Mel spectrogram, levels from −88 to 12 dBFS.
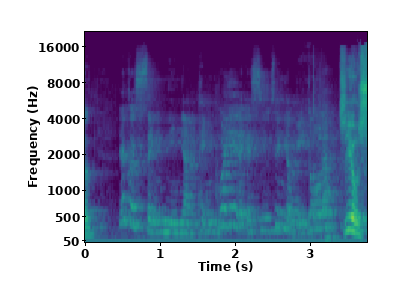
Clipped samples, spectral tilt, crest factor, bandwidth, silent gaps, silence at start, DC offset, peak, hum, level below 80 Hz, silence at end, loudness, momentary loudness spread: under 0.1%; -2 dB/octave; 26 dB; 17.5 kHz; none; 0 s; 0.5%; 0 dBFS; none; -60 dBFS; 0 s; -29 LUFS; 14 LU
